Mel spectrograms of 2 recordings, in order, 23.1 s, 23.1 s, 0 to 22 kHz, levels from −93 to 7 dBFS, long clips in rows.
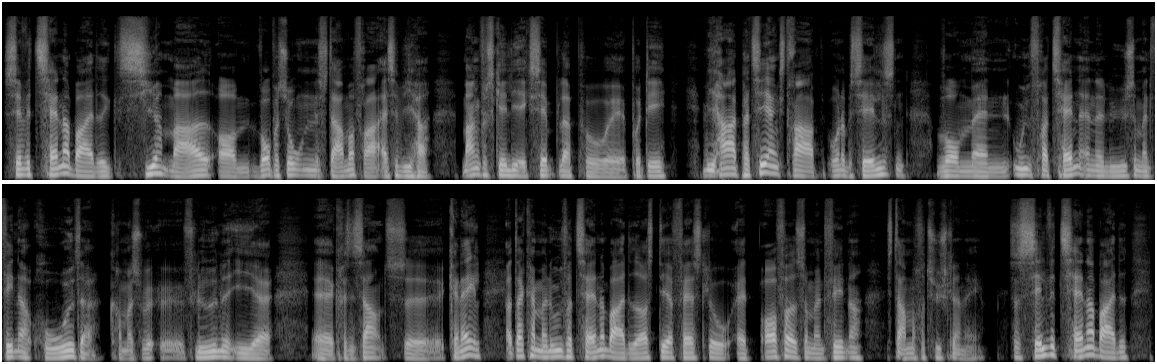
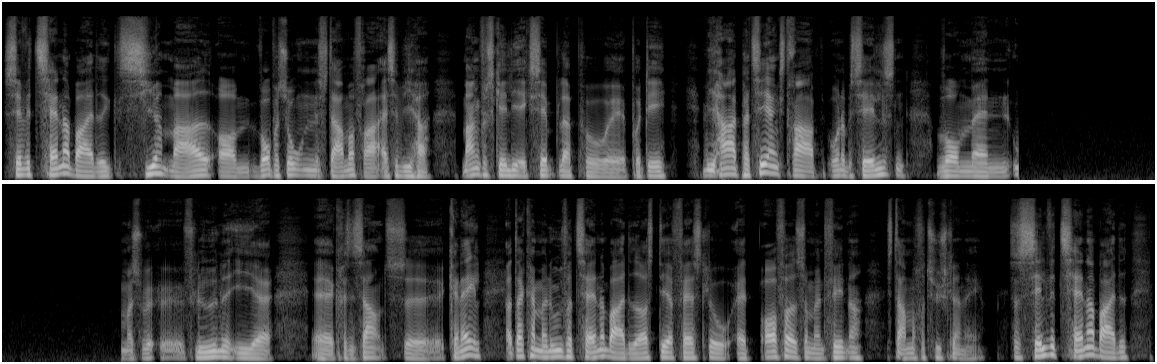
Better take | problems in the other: first | audio cutting out; at 10 s for 2.5 s

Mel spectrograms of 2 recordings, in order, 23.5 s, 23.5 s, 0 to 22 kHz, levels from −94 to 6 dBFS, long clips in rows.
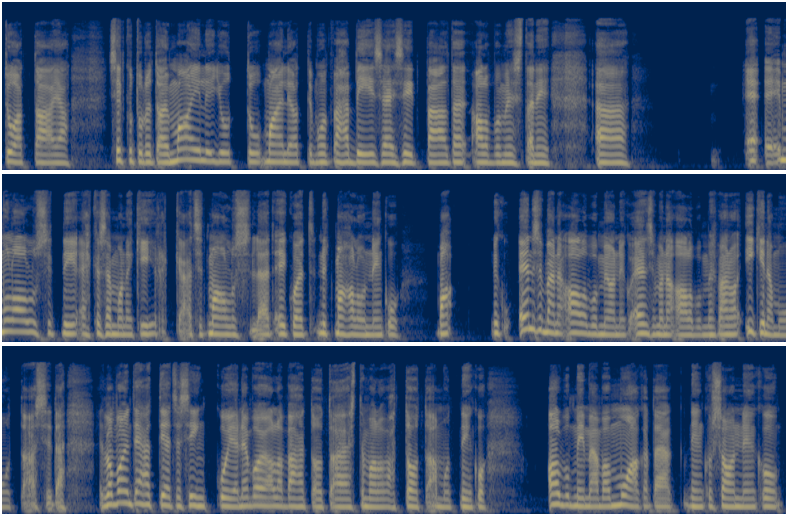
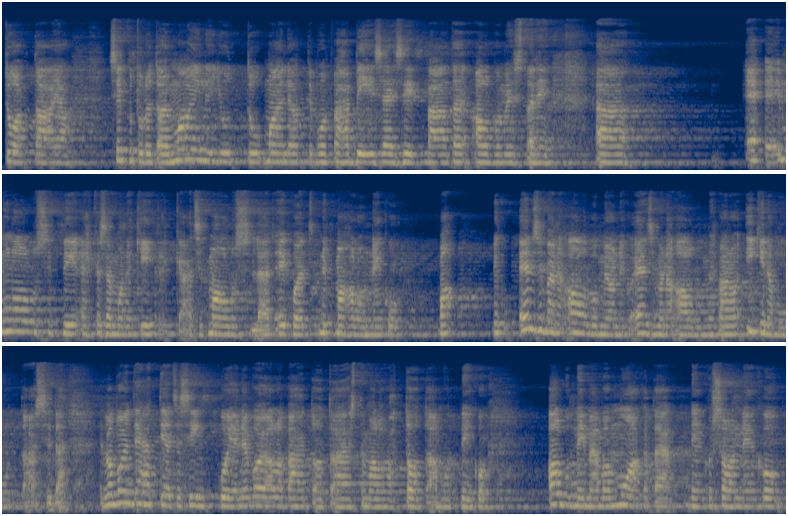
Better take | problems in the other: first | room echo; slight; dies away in 1.4 s // off-mic speech; somewhat distant

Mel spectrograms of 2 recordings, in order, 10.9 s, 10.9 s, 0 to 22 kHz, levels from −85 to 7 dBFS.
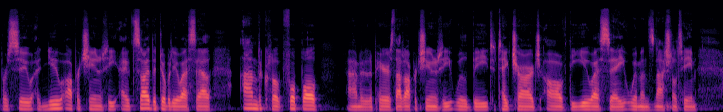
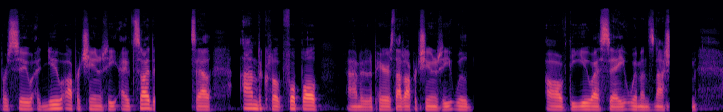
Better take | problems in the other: first | audio cutting out; at 2.5 s for 0.5 s, at 7 s for 1 s and at 10 s

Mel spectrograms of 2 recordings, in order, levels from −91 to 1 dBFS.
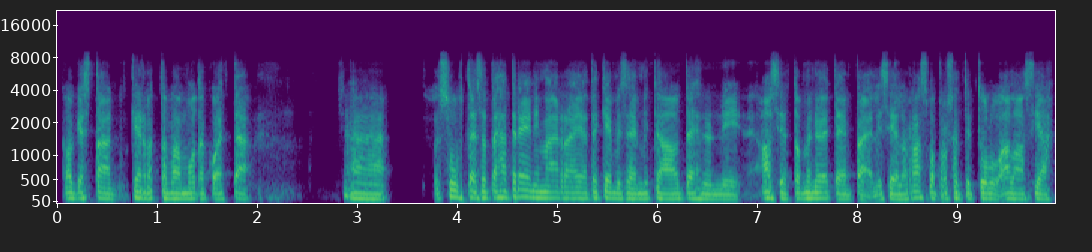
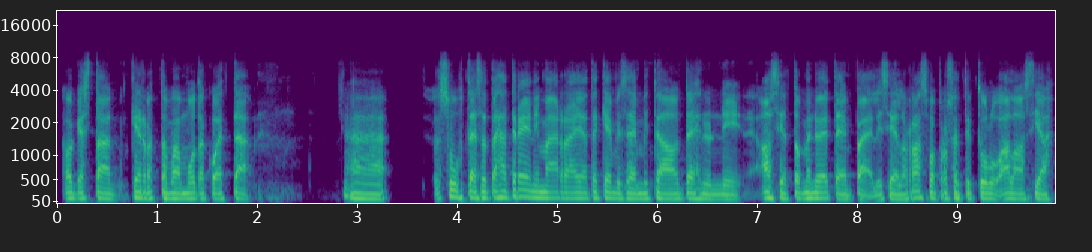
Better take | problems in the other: second | garbled, watery; badly; nothing above 7.5 kHz; slightly in the second

